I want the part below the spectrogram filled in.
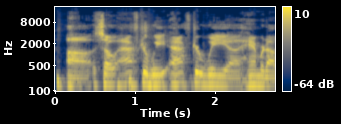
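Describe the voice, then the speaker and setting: A man with a Southern US accent at a fairly slow pace, on a very clean recording with a silent background. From North Carolina. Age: 60s. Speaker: podcast host. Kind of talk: casual chat. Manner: halting.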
